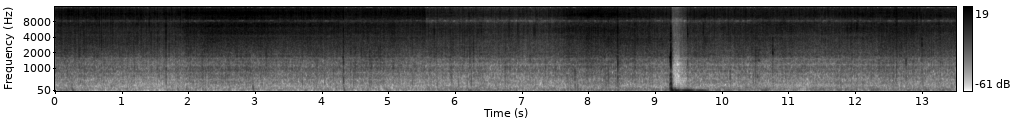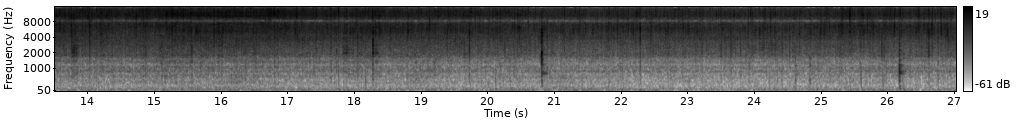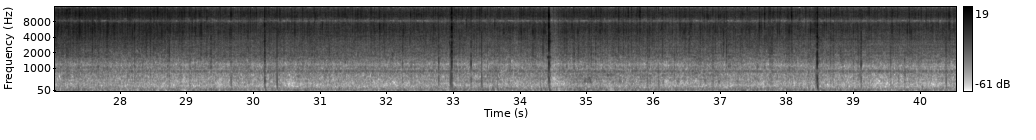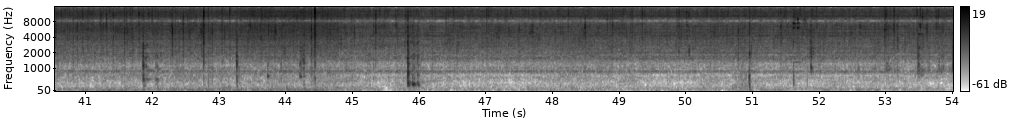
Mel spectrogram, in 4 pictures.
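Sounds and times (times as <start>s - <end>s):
food sizzling in a pan: 0.0s - 54.0s
sharp knock: 9.2s - 9.8s.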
